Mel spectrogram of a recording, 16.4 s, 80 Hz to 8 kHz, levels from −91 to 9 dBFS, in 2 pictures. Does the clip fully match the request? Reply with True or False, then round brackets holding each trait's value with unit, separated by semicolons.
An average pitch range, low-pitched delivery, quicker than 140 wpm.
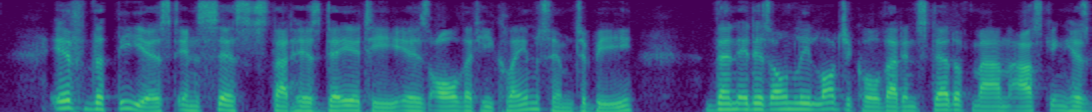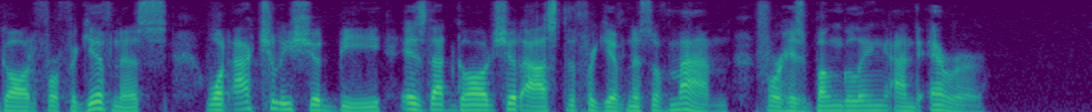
True (4.2 semitones; 125 Hz; 170 wpm)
